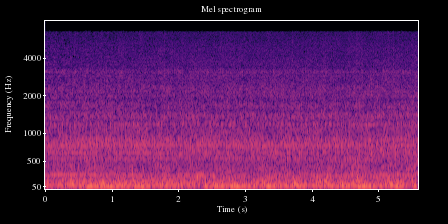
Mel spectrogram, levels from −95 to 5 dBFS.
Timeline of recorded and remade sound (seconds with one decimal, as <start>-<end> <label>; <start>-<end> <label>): 0.0-1.1 recorded; 1.1-5.6 remade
